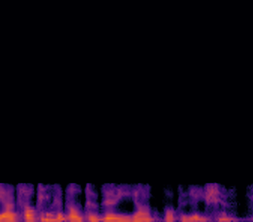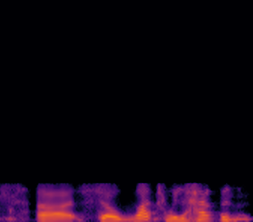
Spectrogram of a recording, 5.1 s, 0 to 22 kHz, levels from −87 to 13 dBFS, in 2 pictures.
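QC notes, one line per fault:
Throughout: Codec 2 vocoder. The speech comes out robotic and buzzy because the original waveform isn't kept at all. Only pitch, voicing, energy and a rough spectral envelope survive, and the decoder rebuilds the voice from sine waves. The damage is heavy, which fits the 1.3 kbit/s mode, and there's nothing above about 3.8 kHz, so the top end is gone and everything sounds narrow and synthetic.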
